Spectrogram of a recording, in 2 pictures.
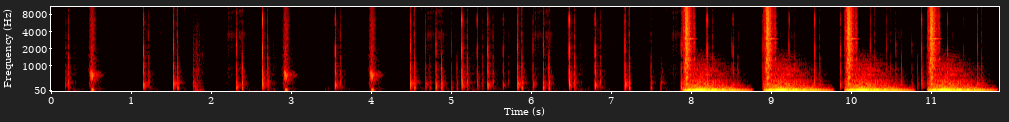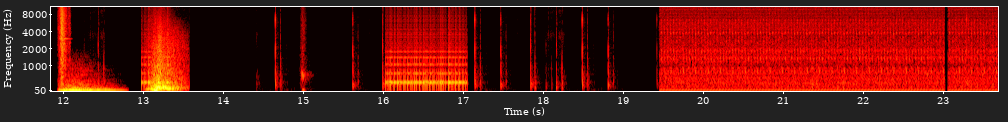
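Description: Footsteps patter softly on the ground.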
